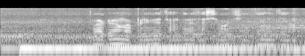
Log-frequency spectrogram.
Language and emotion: Russian, neutral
